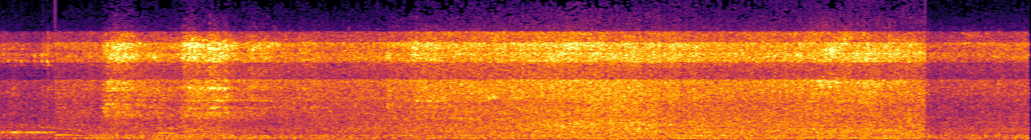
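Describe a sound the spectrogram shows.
A diesel box truck passes close by.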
